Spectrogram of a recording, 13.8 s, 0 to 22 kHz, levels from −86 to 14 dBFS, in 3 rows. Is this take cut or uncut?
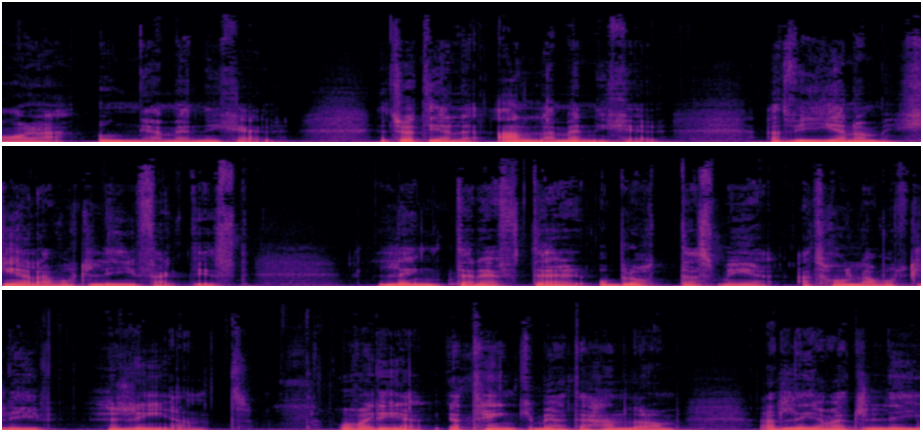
cut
